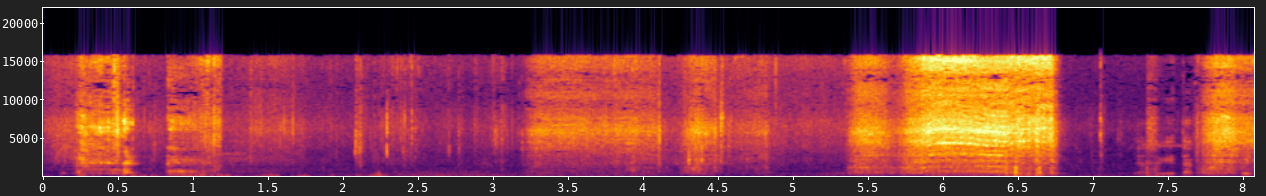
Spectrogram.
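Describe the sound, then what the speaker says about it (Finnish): A cordless power drill bores holes into the rear bumper of a Fiat Fiorino during a parking sensor installation, whining in several bursts of varying length, with a long sustained run near the end and someone speaking between them. "joten alamme poraamaan"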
